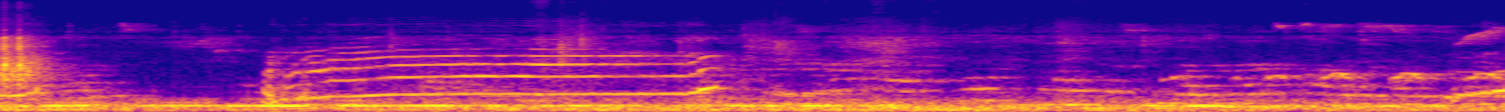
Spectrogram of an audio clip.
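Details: A domestic cat during repeated, prolonged mating utters a strange sound: one long, steady, harmonic yowl of nearly two seconds that dips at the onset, followed by softer, lower, trailing moans.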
